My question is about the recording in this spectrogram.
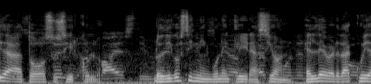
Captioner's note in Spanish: HABLA EN INGLéS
